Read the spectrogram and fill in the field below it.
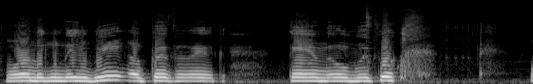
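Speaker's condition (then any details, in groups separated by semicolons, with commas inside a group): Cerebral palsy; difficult speaking, often not understood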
